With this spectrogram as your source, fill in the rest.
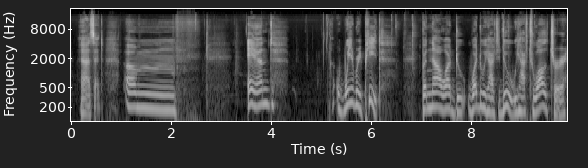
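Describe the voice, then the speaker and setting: A woman with a non-native accent speaks at a very slow pace with a fairly low pitch and lively intonation, on a very clean recording with a silent background. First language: not English. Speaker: software developer streaming coding. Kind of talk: live coding stream. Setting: live stream. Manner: halting, many repetitions and fillers.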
